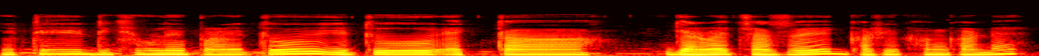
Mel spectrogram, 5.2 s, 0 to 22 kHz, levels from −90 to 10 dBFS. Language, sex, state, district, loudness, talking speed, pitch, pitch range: Nagamese, male, Nagaland, Kohima, -15 LUFS, 125 wpm, 130 Hz, 120-145 Hz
